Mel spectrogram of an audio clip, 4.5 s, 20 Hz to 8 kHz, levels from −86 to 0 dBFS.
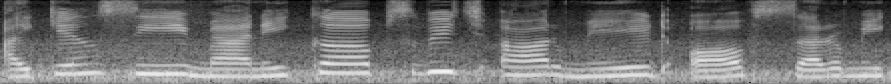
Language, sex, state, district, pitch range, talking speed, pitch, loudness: English, female, Haryana, Jhajjar, 215-285 Hz, 150 wpm, 245 Hz, -15 LUFS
